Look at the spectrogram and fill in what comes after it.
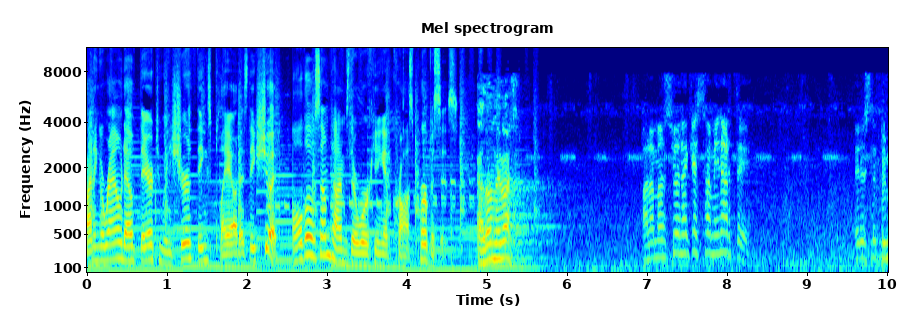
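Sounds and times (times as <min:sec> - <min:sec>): man speaking: 0:00.0 - 0:05.8, 0:07.0 - 0:08.4, 0:09.6 - 0:10.0
crickets chirping: 0:05.5 - 0:10.0.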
